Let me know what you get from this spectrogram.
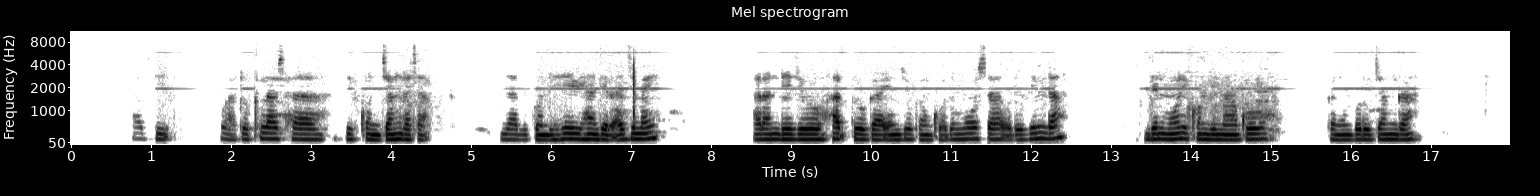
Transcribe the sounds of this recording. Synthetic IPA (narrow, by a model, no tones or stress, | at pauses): ʔad͡ʒi | watɔklashabikːɔnd͡ʒaŋɡata | d͡ʒabikondiɦeːwiɦandɛɾad͡ʒimaj | ʔaɾandɛd͡ʒɔhaɗːɔɡajand͡ʒɔkankɔɗɔmɔsaɔ̰ɗɔvinda | ndɛnmonikʰondimaɡɔ | kaɲɔmbɔɗɔd͡ʒaŋɡa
